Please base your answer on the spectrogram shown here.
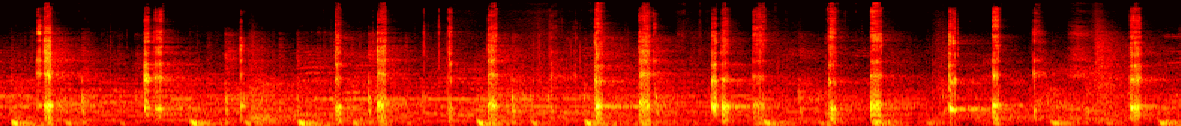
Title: y’all wanna see my burping video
